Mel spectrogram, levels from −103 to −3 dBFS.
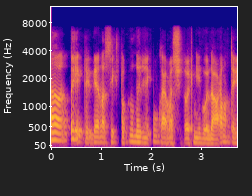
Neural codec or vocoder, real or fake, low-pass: codec, 16 kHz, 1 kbps, FreqCodec, larger model; fake; 7.2 kHz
